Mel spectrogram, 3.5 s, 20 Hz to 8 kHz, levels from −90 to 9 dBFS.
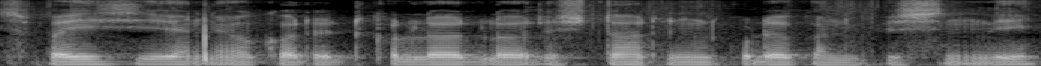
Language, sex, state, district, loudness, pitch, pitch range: Telugu, male, Andhra Pradesh, Sri Satya Sai, -23 LUFS, 105 Hz, 105-110 Hz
